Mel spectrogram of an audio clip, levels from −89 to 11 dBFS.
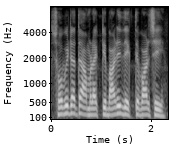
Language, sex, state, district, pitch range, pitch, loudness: Bengali, male, West Bengal, Cooch Behar, 165-185 Hz, 175 Hz, -12 LUFS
